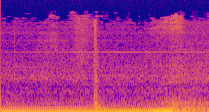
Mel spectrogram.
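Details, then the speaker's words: Engine started right up and sounds good, with a deep steady rumble, clean short rev and settle, no knocks, ticks or misses; hybrid with dead-reading IMA battery, good oil. Normal running. "Motor sounds good though."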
